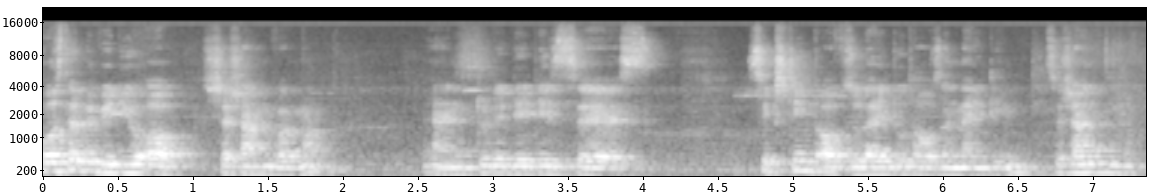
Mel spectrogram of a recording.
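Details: Adult man speaking; normal speech.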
